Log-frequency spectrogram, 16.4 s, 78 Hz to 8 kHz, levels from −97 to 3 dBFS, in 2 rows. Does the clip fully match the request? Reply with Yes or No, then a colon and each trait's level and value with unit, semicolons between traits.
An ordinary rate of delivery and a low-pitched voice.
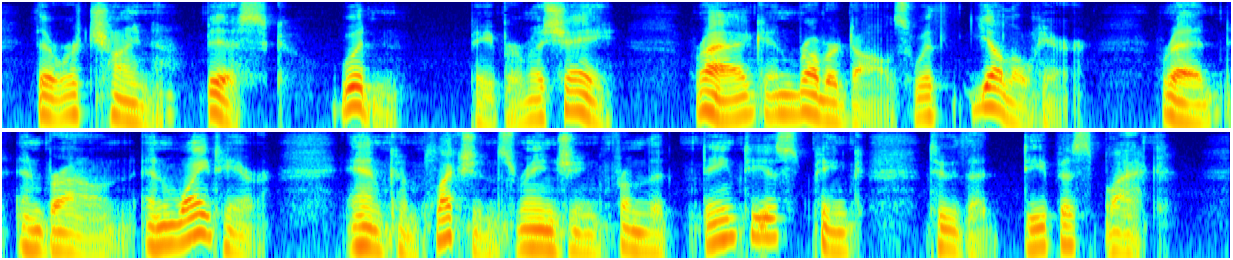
No: slow, 115 wpm; low, 120 Hz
